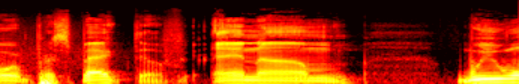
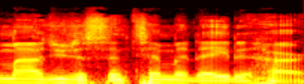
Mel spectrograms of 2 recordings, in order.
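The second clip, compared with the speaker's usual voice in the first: ordinary talk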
